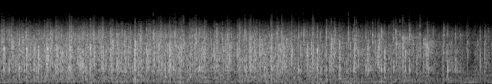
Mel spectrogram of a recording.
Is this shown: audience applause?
yes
